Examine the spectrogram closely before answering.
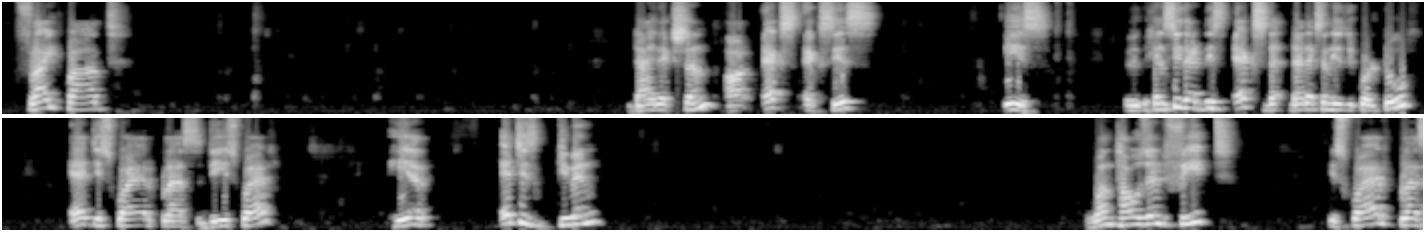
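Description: A middle-aged man speaks calmly and steadily into a close microphone, with pauses.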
